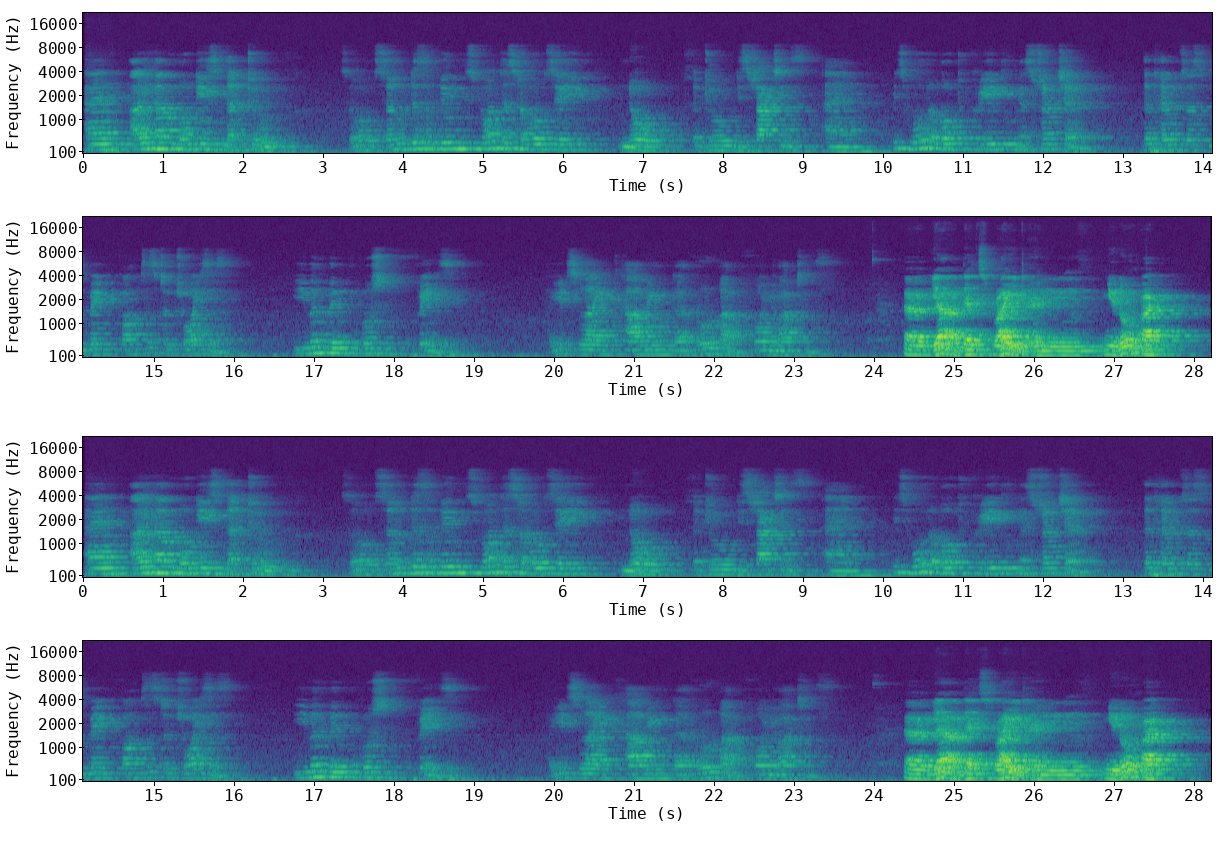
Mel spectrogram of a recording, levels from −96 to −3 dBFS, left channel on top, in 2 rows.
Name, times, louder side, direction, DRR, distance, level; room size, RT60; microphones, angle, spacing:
voice 1, 0.0-2.7 3.2-7.3 7.6-9.8 10.1-12.6 13.2-15.9 16.7-18.8 19.9-23.4, equal, 20° left, -4 dB, 0.5 m, -36 dB
voice 2, 24.4-27.5, left 1 dB, 80° left, -1 dB, 0.5 m, -22 dB
3.4 x 2.3 x 2.3 m, 1.4 s
head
